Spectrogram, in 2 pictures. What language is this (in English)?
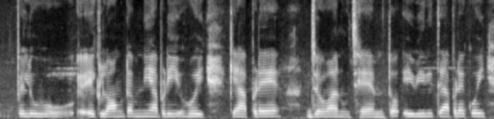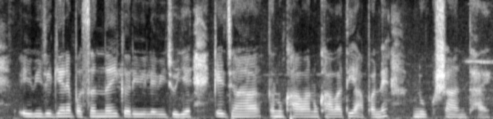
Gujarati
